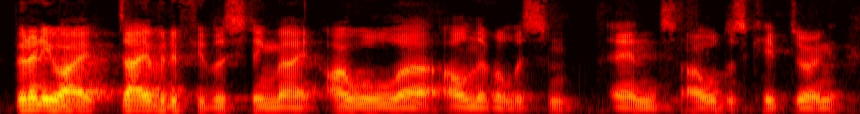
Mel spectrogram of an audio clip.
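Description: Deep-voiced jokey Australian host. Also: male voice, very fast, a bit bright. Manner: jokey, rambling, self-interrupting. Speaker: podcast host. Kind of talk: casual podcast hosting.

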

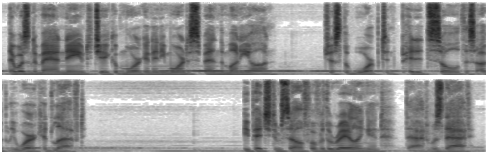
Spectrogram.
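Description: Man narrating horror fiction over prominent music. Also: mid-range voice. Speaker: podcast narrator.

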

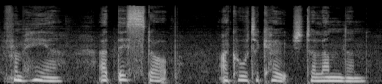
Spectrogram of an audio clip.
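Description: A woman as a weary displaced mother, low-voiced. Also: a little slow, a little hiss or hum, natural voice. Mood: reflective. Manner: calm, plainspoken, addresses listener directly. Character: displaced mother, weary and uncertain, far from home. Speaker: audio guide narrator. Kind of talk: immersive walking-play narration.

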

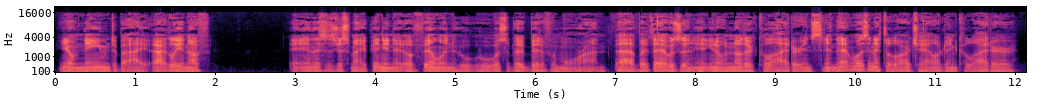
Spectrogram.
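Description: Gravelly, rambling male podcast host. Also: medium pitch, little pitch movement, moderate pace, no echo, clean studio sound. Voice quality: gravelly, creaky. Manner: meandering, self-deprecating digressions. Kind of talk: rambling bedtime monologue, casual storytelling.

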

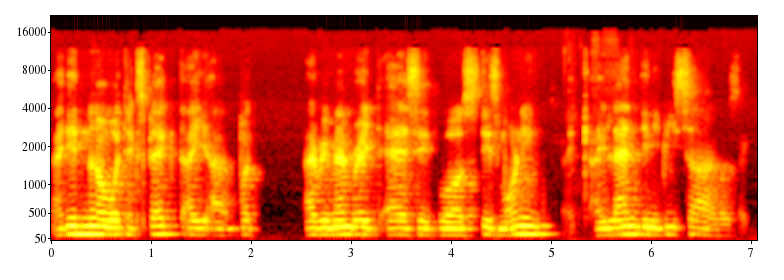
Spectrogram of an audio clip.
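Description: A forty-year-old man from Switzerland chats loosely as an interview guest, circling his point with fillers and false starts. His voice sits at an ordinary middle pitch. The room around him rings with noticeable echo. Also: flat delivery, moderate pace, darkish tone. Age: 40s. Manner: rambling, many fillers and restarts. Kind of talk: casual interview chat.

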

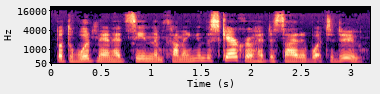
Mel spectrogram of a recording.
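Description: Female storybook narrator, slightly low voice, very dry room, sitting a little back from the mic. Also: quick pace, a little mellow, no echo, recorded from a distance. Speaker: audiobook narrator. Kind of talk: scripted children's story narration.

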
